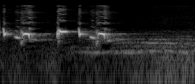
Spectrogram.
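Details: Short Bulbul phrase, pure-throated: four crisp, bright notes delivered in about half a second, then a low hum.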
